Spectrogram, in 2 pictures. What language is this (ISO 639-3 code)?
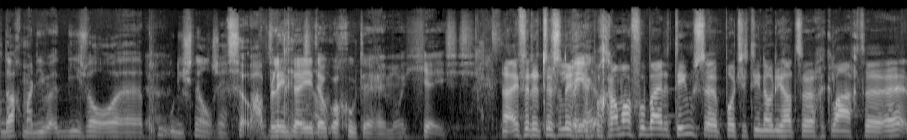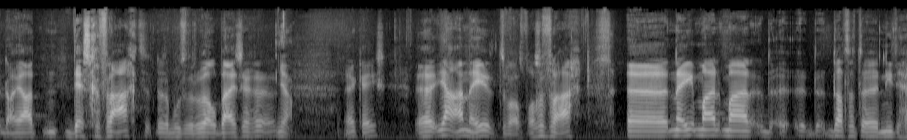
nld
